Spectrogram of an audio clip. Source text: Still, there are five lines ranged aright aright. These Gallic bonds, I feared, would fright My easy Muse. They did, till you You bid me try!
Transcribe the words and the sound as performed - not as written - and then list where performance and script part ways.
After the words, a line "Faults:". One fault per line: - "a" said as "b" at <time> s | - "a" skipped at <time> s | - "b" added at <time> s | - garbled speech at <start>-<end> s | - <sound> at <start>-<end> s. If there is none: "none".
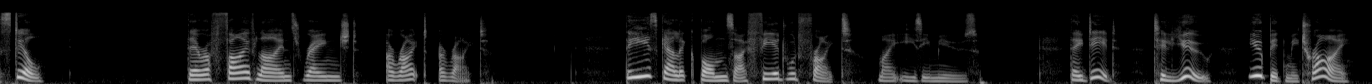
Still, there are five lines ranged aright aright. These Gallic bonds, I feared, would fright My easy Muse. They did, till you You bid me try!
Faults:
none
